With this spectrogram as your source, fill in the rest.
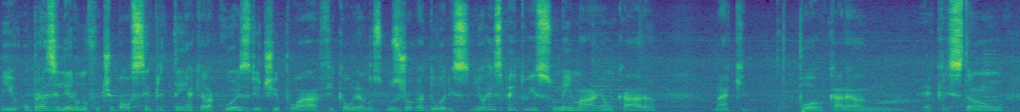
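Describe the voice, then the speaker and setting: Soft-spoken, a man talks at a fairly high pitch with ordinary pitch variation. Background noise is noticeable. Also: moderate pace. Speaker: YouTuber commenting on religion and politics. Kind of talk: vlog monologue. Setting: airport.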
